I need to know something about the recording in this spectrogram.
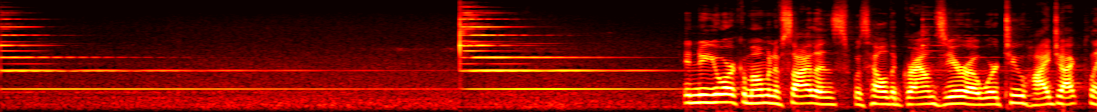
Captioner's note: bell tolling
